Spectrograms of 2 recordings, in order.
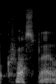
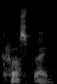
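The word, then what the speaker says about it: X-Bow: It's spelt Expo, but I'm assuming it's called Crossbow. Crossbow, yeah.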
